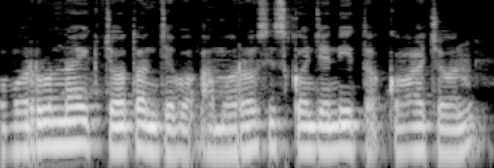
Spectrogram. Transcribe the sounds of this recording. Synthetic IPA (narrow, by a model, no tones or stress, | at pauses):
ɔbɔɾunɔikt͡ʃɔt̪ɔnt͡ʃɛbɔʔamɔɾɔsiskɔnd͡ʒɛnit̪ɔ̰kɔat͡ʃɔn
